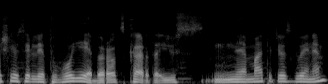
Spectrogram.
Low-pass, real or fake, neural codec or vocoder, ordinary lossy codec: 10.8 kHz; real; none; Opus, 16 kbps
